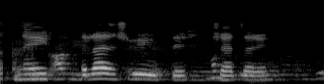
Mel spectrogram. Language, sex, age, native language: Icelandic, female, 11, Icelandic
